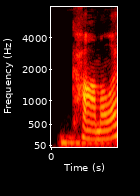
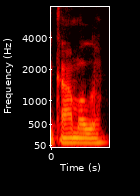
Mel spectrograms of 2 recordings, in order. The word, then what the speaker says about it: Kamala: what's on everybody's mind kamala harris and joe biden right is her name really kamalu it's kamala her mom's name is shyamala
